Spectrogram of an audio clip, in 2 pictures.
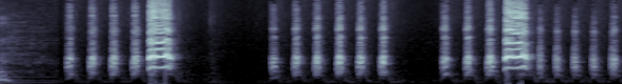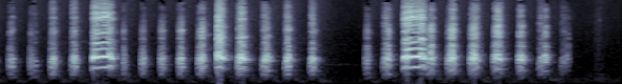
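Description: Hen's egg-laying cackle: runs of short clucks, about three a second, each run rising to a louder drawn-out squawk, four times over. It announces a freshly laid egg.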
